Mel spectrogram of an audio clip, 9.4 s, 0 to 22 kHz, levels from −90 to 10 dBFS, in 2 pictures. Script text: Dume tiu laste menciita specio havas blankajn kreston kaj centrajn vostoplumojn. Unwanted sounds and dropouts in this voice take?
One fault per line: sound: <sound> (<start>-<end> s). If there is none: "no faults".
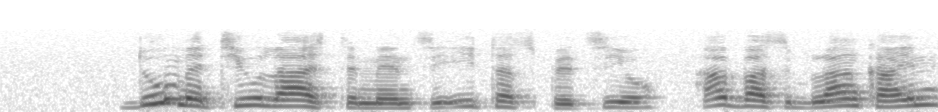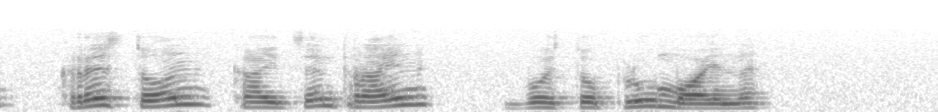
no faults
